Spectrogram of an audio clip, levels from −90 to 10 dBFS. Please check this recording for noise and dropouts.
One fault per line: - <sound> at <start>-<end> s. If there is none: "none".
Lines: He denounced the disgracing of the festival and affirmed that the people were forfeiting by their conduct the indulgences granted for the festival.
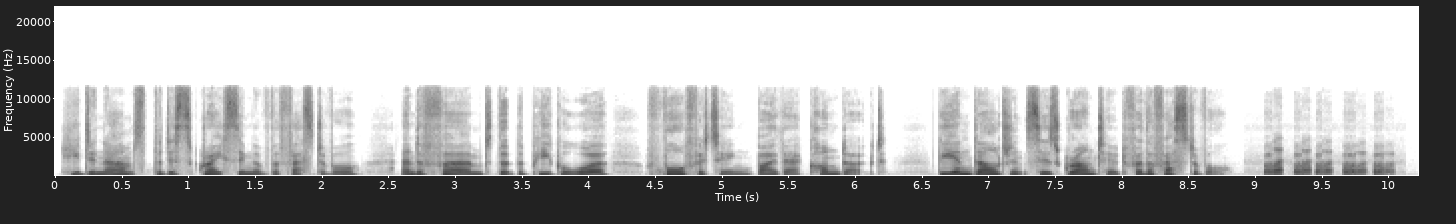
- laugh at 9.1-10.0 s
